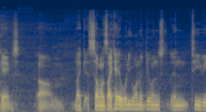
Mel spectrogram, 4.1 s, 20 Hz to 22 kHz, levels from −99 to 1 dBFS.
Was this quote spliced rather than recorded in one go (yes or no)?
no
